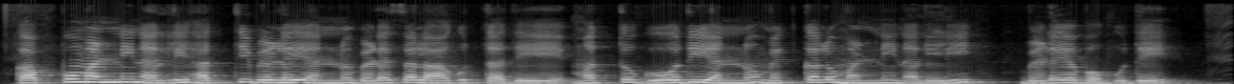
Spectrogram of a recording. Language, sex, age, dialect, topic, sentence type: Kannada, female, 25-30, Coastal/Dakshin, agriculture, question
